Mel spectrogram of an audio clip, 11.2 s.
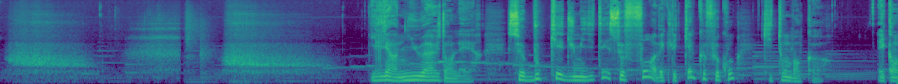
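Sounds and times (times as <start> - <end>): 
deep forceful breaths of cold air: 0.0 - 4.3, 6.0 - 6.4
speech: 4.6 - 10.4, 11.0 - 11.2.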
